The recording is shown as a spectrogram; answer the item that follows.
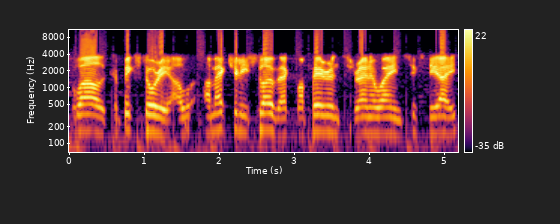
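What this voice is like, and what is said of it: South African accent. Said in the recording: “I just heard the South African accent come out. Is that South African?”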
